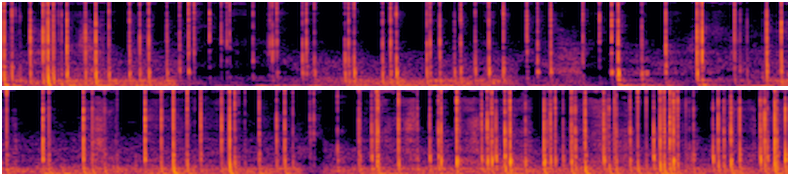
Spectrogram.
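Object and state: Glass-backed smartphone scratched and tapped.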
